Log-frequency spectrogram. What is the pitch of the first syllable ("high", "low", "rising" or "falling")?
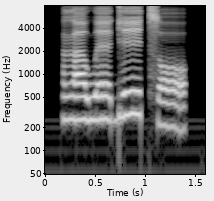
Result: low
